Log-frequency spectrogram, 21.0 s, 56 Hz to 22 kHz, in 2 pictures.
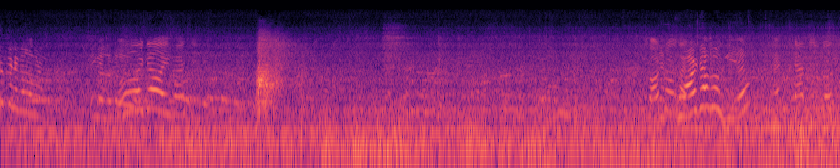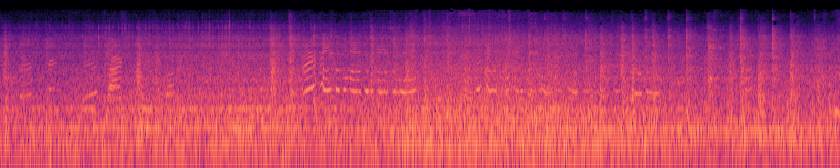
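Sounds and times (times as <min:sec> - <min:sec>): diesel locomotive engine hum: 0:00.0 - 0:21.0
train wheels clacking: 0:08.1 - 0:21.0.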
